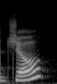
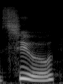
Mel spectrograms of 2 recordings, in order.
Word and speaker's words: Hsu: the kanji, as a Joe. So I think at first I correct, this is not Joe, but this is a Hsu.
